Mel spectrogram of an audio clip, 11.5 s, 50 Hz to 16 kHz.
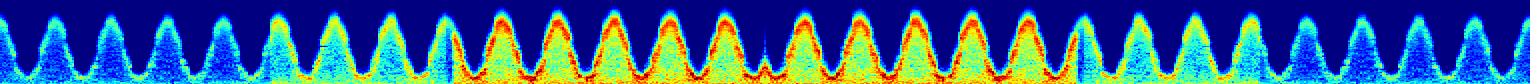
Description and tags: CARDOT Charlotte 2018 son2
The second synthesis sound reminder an alarm that sounded louder and louder. I generate this sound thanks to the invert and reverb effect.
